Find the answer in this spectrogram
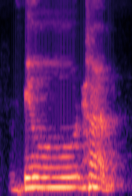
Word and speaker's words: व्यूढं: আপনি শুধু এটুকু বলুন, বি আর উ কে একসঙ্গে বলে দিন, বি আর উ কে, বিউঢম, বিউঢম। বলুন।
